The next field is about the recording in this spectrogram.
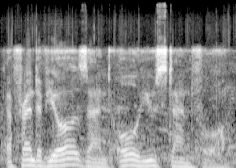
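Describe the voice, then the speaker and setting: Actor playing a suave, low-voiced secret agent. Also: male voice, lively intonation, unhurried, crowd noise. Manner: smooth, wry, theatrical. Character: suave unflappable secret agent, dryly flirtatious. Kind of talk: 1940s radio drama acting.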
